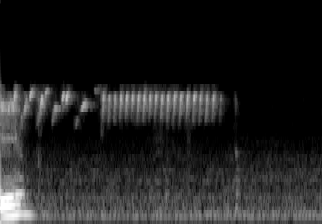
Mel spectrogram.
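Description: A small songbird chirping a few quick falling notes, then giving a rapid high trill that lasts about a second.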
